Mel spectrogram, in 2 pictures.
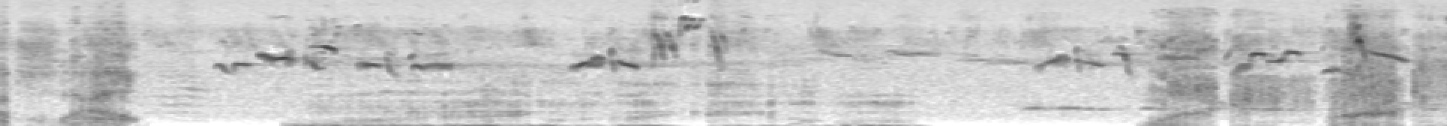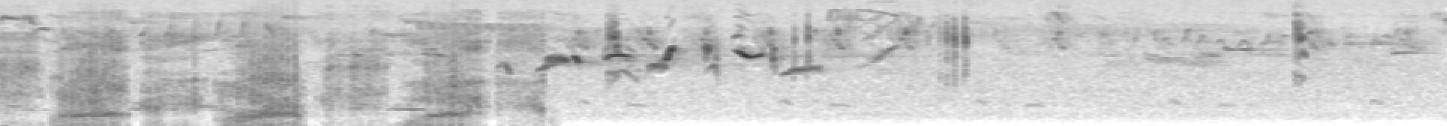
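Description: Brown bears calling at close range: a low steady hum for about five seconds, then a run of about seven loud calls roughly a second apart. Small birds chirp in between and afterwards.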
